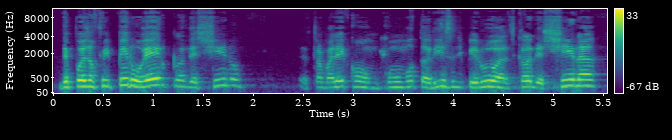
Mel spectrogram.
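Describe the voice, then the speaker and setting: A São Paulo man in his forties is the guest on a live interview, a network marketing entrepreneur telling his story. His voice is high for a man, husky and mellow, at a normal pace. He speaks earnestly and emphatically, in formal phrasing, and often restarts his sentences.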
